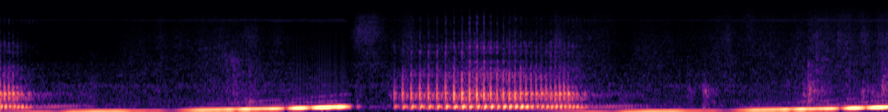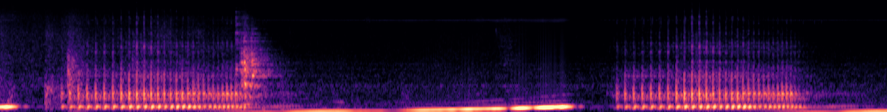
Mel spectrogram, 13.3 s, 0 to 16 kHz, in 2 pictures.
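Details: Velodyne DD-15 subwoofer playing a deep tone that sweeps upward about every four seconds; at each peak a buzzy rattle breaks out, suggesting something loose in the sub.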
